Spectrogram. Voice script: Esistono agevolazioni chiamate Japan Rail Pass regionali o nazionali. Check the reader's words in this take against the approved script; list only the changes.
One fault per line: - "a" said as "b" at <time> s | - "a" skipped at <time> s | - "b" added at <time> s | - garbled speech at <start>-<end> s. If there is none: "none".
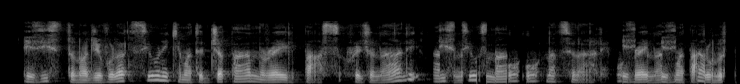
- garbled speech at 4.3-5.2 s
- garbled speech at 6.2-7.3 s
